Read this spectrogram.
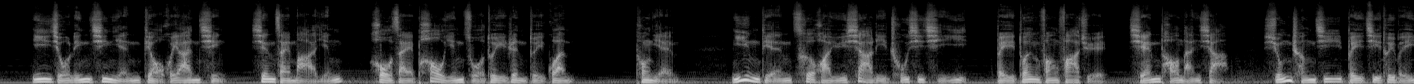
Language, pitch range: Chinese, 85-110 Hz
